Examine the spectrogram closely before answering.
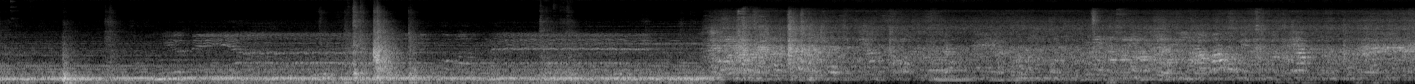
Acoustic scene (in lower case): cafe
